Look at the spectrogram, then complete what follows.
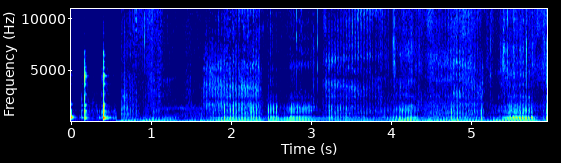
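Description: A cat purrs steadily, a continuous low rumbling that runs for several seconds after a few brief clicks at the very start, with no one talking.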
